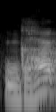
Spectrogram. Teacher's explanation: जब आप घ का उच्चारण करते हैं तो ज्यादा वायु निकलती है। अगर यहीं पर ग होता तो ये आपका अल्पप्राण हो जाता है। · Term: महाप्राण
